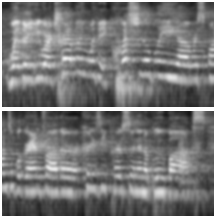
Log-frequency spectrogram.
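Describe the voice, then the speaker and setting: A woman's voice: high voice, fairly quick, noisy background. A woman chairing a convention, giving an earnest, thankful closing speech with nervous fillers from a hotel hall stage. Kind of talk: closing ceremony speech to a crowd. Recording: echoey hall from far off, loud crowd.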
